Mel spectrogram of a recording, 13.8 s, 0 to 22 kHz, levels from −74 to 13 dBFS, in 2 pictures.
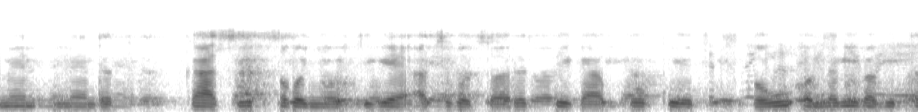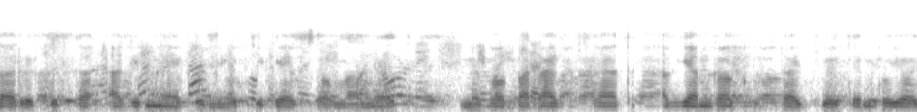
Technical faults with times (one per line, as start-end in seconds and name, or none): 0.00-13.77 echo with no canceller
0.00-13.77 AMR wideband (HD Voice) codec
